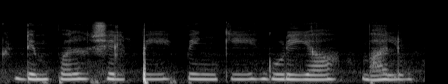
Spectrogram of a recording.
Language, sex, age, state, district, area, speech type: Hindi, female, 30-45, Rajasthan, Jaipur, urban, spontaneous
